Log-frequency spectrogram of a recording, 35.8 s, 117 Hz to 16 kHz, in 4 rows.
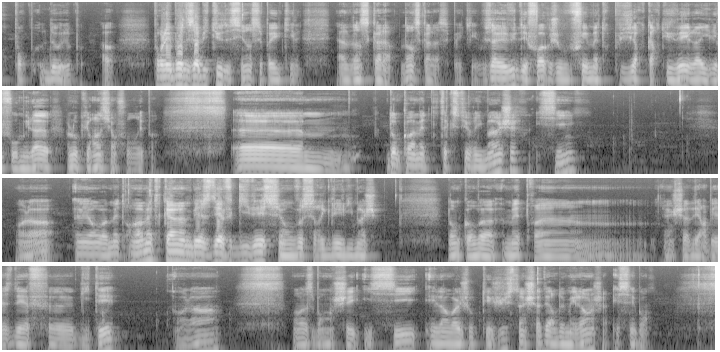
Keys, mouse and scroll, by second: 0.6-2.3 drag, 2.3-4.6 middle drag, 4.6-7.6 drag, 11.1-14.1 drag, 17.5-19.1 drag, 19.1 scroll down 2, 19.5-22.2 middle drag, 22.2-25.2 drag, 30.8-32.8 drag, 32.8 scroll down 2, 33.2-34.6 middle drag, 34.6-35.7 drag.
